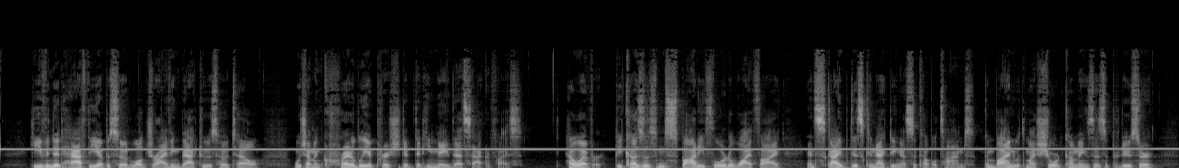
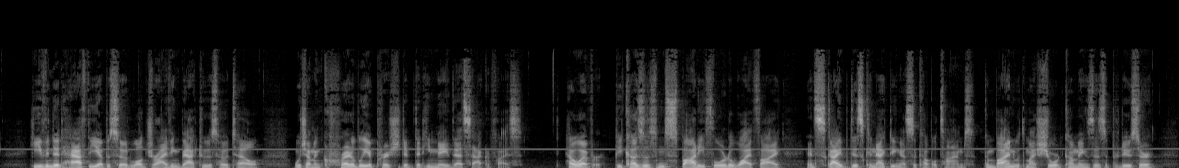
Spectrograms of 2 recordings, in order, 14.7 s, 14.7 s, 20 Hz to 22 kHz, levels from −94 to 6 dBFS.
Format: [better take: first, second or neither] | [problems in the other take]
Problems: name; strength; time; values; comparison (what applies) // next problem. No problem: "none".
second | high-pitched whine; loud; throughout; 2.5 kHz, 6 dB below the speech; faint in the second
